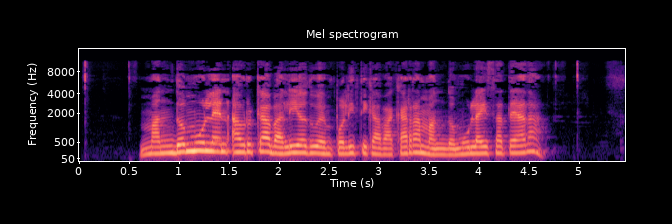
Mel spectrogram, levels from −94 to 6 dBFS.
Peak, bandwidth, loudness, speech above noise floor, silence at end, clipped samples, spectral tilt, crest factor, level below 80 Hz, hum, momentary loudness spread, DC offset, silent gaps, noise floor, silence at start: 0 dBFS; 11.5 kHz; -15 LUFS; 41 dB; 0.8 s; under 0.1%; -6 dB/octave; 16 dB; -58 dBFS; none; 20 LU; under 0.1%; none; -56 dBFS; 0.6 s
